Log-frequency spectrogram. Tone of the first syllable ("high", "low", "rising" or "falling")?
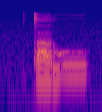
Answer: low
